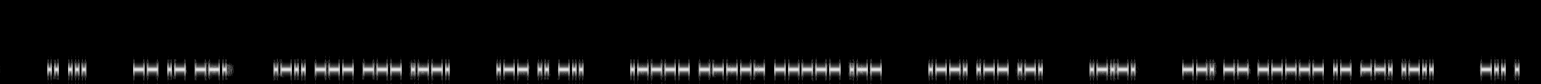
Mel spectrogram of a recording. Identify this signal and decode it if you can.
Morse code, heard as a keyed tone, about 34 wpm, 700 Hz. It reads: IS MAG LOOP WID 100W PWR <AR> GM0AGL DE
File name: UK MASTER QSOs TRAINING/35WPM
